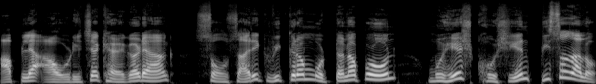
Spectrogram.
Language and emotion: Goan Konkani, happy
